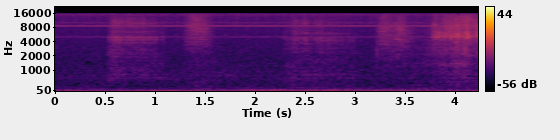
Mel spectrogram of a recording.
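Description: Felt-tip permanent marker drawing short lines on paper: a few faint, soft scratchy strokes about a second apart.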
